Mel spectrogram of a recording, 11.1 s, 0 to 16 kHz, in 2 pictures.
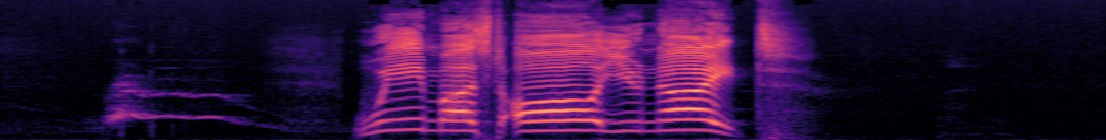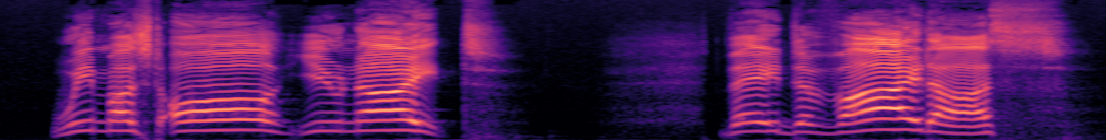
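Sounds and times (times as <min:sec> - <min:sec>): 
dog giving a drawn-out yelping bark: 0:00.5 - 0:01.3
speech: 0:01.8 - 0:04.0, 0:05.8 - 0:08.0, 0:09.2 - 0:10.9.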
